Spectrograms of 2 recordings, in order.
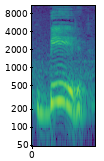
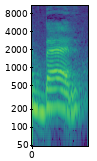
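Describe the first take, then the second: First: बेर with a closed long E; E vowel. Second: बैर with an open AE; AI vowel. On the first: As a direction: say बेर like 'bare'. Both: Shown as a demonstration. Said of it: "उच्चारण पर ध्यान दीजिए".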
